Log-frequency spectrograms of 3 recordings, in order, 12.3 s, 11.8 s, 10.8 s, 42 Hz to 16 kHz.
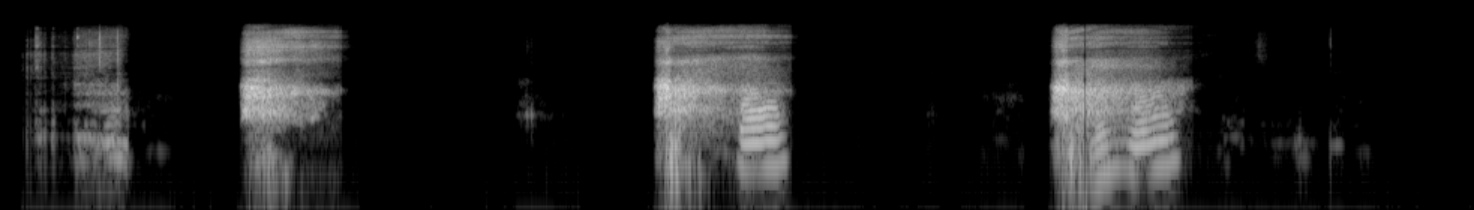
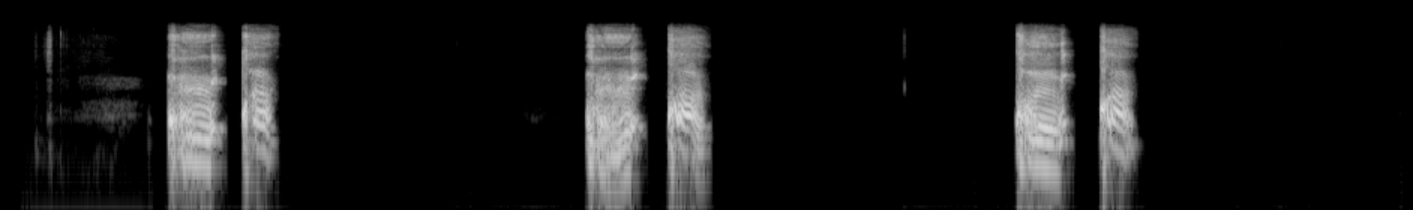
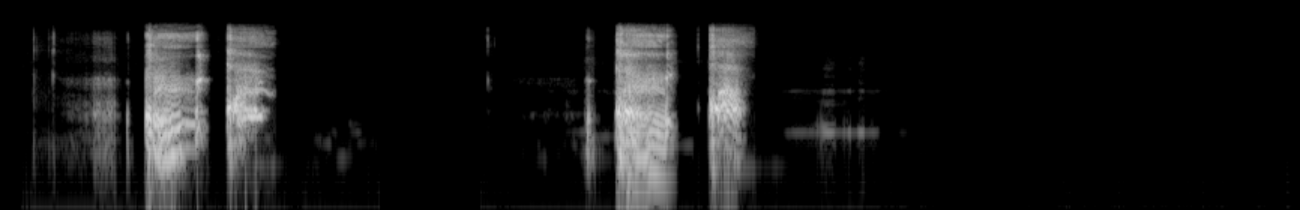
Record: {"exhalation_length": "12.3 s", "exhalation_amplitude": 26585, "exhalation_signal_mean_std_ratio": 0.35, "three_cough_length": "11.8 s", "three_cough_amplitude": 28827, "three_cough_signal_mean_std_ratio": 0.35, "cough_length": "10.8 s", "cough_amplitude": 28147, "cough_signal_mean_std_ratio": 0.3, "survey_phase": "alpha (2021-03-01 to 2021-08-12)", "age": "65+", "gender": "Female", "wearing_mask": "No", "symptom_none": true, "smoker_status": "Ex-smoker", "respiratory_condition_asthma": false, "respiratory_condition_other": false, "recruitment_source": "REACT", "submission_delay": "4 days", "covid_test_result": "Negative", "covid_test_method": "RT-qPCR"}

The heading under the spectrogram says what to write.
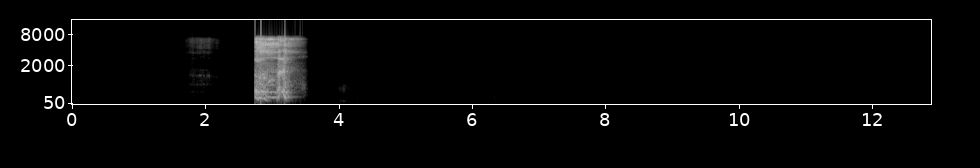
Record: {"cough_length": "12.9 s", "cough_amplitude": 28321, "cough_signal_mean_std_ratio": 0.16, "survey_phase": "beta (2021-08-13 to 2022-03-07)", "age": "45-64", "gender": "Male", "wearing_mask": "No", "symptom_none": true, "smoker_status": "Ex-smoker", "respiratory_condition_asthma": false, "respiratory_condition_other": false, "recruitment_source": "REACT", "submission_delay": "1 day", "covid_test_result": "Negative", "covid_test_method": "RT-qPCR"}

